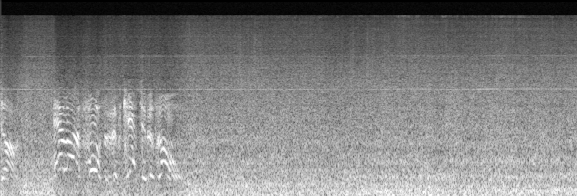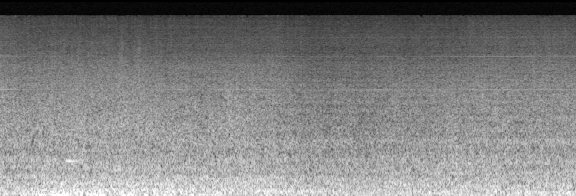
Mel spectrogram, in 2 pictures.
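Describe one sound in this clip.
A jet fighter roars in flight with its afterburner lit.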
